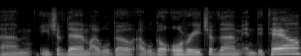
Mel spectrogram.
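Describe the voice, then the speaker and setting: A man with a Quebec accent speaks at a moderate pace and medium pitch, with ordinary pitch variation over a quiet background. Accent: Quebecois. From Quebec, Montreal. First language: French. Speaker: professor. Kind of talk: lecture. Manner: many filler words.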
